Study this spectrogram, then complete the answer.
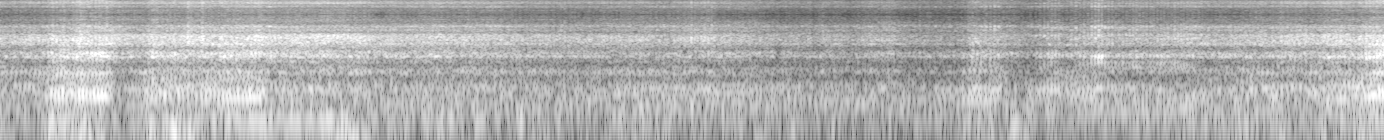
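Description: A dirt bike engine roars up close, revving up and down.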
